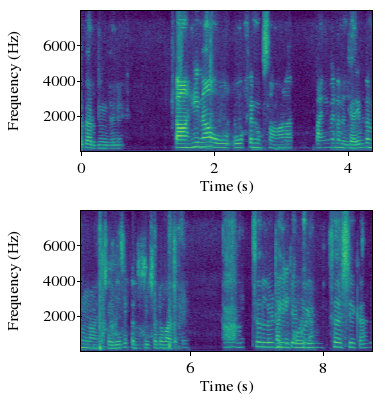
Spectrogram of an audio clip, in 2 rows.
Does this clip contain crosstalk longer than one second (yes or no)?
no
